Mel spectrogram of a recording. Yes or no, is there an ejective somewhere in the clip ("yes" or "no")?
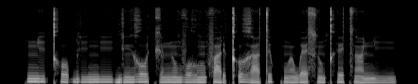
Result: yes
